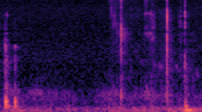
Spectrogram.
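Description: A few faint, scattered clicks of computer keys being pressed.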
